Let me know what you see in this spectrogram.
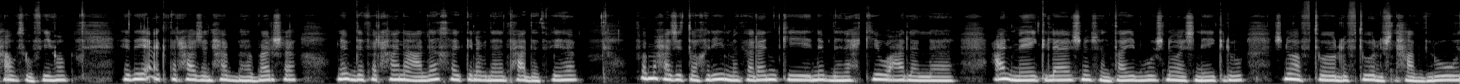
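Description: Nothing stood out as a technical fault on listening to this speech recording.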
